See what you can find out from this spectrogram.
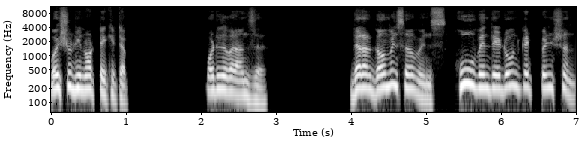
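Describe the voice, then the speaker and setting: With a Tamil Indian accent, a man speaks at a moderate pace in a high pitch, his dark, mellow tone rising and falling with lively intonation between long, frequent pauses, in a dry, close sound with no echo. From Tamil Nadu, India. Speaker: retired judge, human rights commission chair. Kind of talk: interview. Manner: measured, formal.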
